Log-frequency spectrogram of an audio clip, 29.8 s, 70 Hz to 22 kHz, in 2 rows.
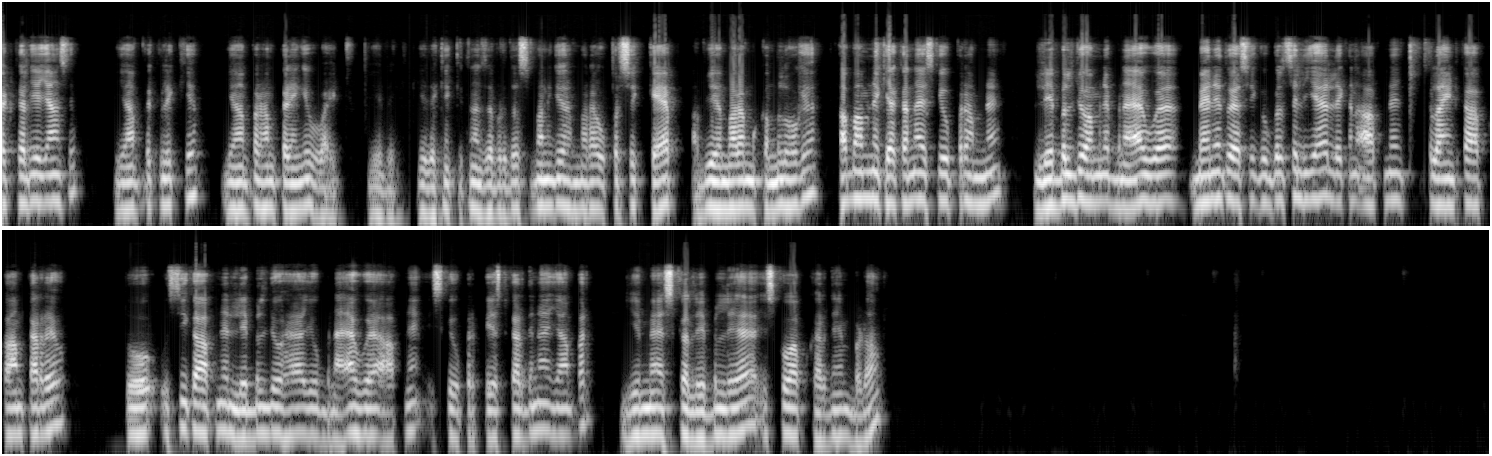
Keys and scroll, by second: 4.0 z, 5.4 space, 6.6-9.0 typing, 13.4 space, 23.2 ctrl+t, 25.1 v.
